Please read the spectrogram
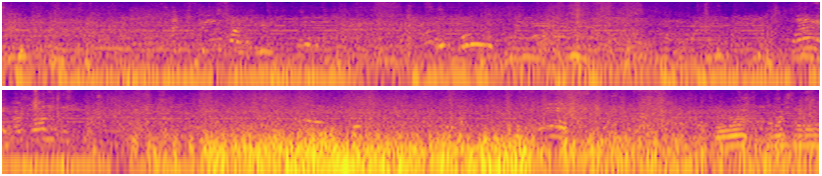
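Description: Background music with children's voices and a laugh, then, about six seconds in, loud splashing for two to three seconds as a child runs through shallow lake water.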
